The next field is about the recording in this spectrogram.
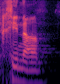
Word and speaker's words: chinam: But I asked this question, how do you say free in Hebrew? As a 10-year-old, and she said, chinam.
